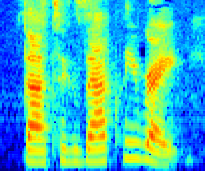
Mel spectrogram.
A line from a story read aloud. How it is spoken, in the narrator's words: said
